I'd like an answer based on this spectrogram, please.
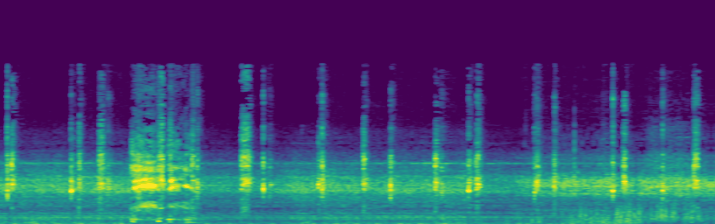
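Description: Diesel switcher locomotive's engine running with a steady low throb. A short, higher-pitched sound rises over it about a second and a half in.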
